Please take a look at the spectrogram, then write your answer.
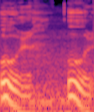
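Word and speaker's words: עול: Well, a child in Israel is a ul, U-L, pronouncing like O-O-L.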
